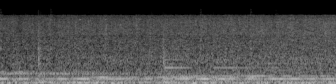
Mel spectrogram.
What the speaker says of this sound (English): Then the first drops of rain fall onto the dry earth and seep into the cracks.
